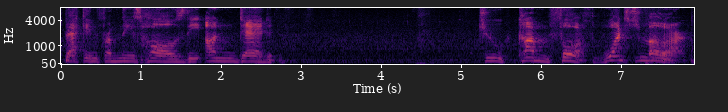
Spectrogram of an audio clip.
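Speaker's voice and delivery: slow, high menacing incantation; ominous summoner. Acted. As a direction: intone it like a dark ritual. Undead summoner calls forth dead.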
